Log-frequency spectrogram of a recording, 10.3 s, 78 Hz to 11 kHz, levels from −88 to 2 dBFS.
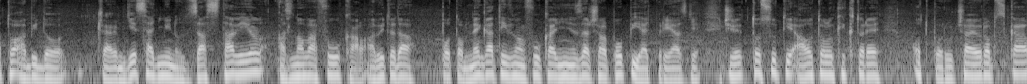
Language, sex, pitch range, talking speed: Slovak, male, 115-140 Hz, 160 wpm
